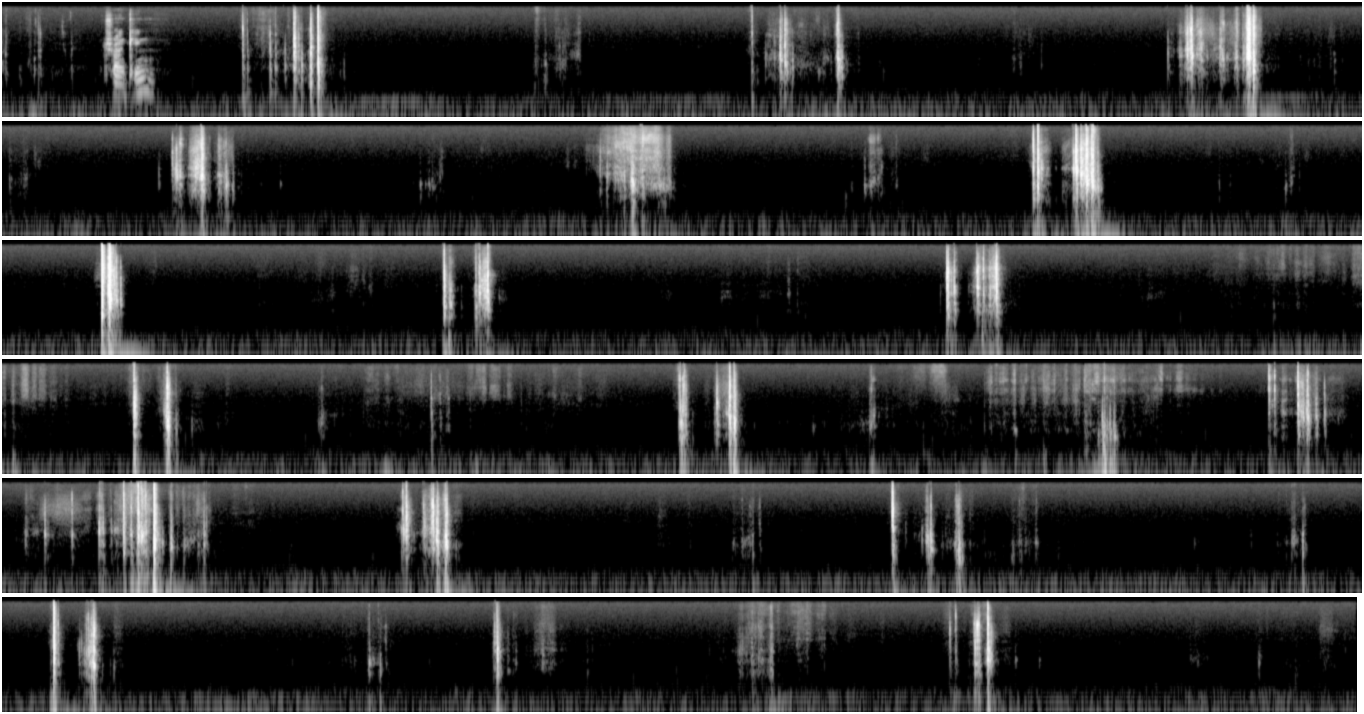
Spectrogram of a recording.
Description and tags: plastic trunking light
plastic trunking foley
foley, trunking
